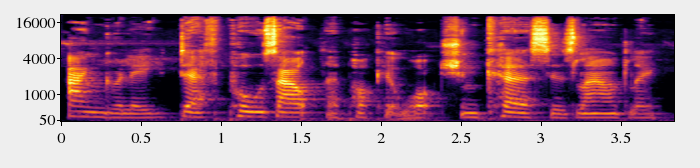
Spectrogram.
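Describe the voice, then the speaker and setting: A woman's voice: low voice, steady tone, measured pace, gravelly, a bit bright, heavily acted. A woman playing the composed narrator of a radio play, reading scripted present-tense storytelling. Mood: measured.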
